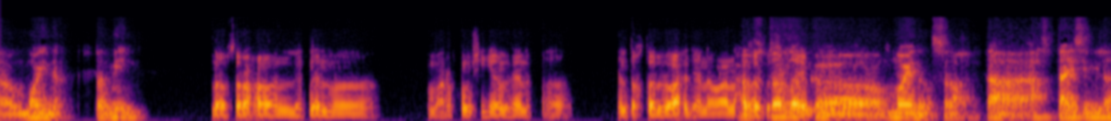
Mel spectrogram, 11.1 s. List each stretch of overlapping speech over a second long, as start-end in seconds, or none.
7.4-8.7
